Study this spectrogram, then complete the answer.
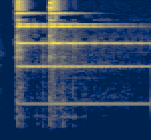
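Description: Bicycle bell rung twice in quick succession, bright metallic dings close by that ring on and fade out after the second strike.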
